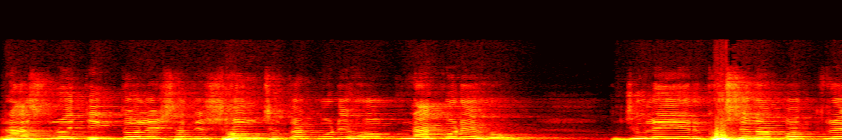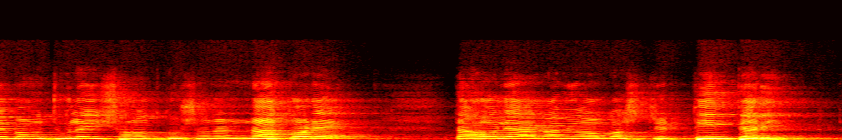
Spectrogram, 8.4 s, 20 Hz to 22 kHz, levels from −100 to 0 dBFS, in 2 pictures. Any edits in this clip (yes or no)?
no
